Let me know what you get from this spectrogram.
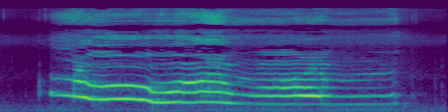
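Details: Siberian Husky pet, eager to go for a walk, lets out a loud, close, drawn-out whining howl of about two and a half seconds, sliding down in steps and ending on a steady low tone.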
